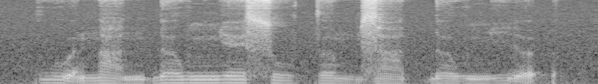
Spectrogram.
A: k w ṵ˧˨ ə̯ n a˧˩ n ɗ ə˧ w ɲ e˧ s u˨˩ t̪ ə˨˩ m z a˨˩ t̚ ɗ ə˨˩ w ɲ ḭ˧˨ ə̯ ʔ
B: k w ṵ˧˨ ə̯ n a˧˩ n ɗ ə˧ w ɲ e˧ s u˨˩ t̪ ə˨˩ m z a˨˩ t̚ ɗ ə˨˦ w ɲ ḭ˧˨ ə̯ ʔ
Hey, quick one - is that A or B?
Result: A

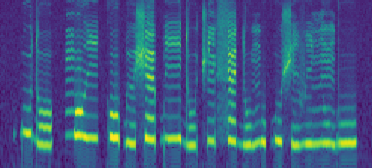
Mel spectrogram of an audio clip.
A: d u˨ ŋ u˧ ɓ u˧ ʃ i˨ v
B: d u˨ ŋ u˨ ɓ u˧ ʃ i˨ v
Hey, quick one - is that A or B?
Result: A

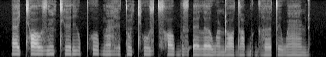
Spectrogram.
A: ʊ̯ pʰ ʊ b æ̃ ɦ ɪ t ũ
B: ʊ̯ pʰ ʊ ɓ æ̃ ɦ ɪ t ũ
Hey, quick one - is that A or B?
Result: A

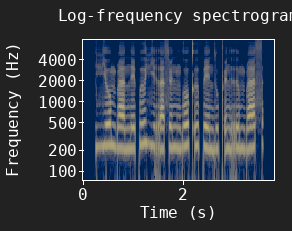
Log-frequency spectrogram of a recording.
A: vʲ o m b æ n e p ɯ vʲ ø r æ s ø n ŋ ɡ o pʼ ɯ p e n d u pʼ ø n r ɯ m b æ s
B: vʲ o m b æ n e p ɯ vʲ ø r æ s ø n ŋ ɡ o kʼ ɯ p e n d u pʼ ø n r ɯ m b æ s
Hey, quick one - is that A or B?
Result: B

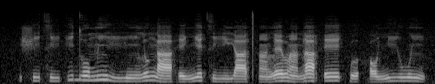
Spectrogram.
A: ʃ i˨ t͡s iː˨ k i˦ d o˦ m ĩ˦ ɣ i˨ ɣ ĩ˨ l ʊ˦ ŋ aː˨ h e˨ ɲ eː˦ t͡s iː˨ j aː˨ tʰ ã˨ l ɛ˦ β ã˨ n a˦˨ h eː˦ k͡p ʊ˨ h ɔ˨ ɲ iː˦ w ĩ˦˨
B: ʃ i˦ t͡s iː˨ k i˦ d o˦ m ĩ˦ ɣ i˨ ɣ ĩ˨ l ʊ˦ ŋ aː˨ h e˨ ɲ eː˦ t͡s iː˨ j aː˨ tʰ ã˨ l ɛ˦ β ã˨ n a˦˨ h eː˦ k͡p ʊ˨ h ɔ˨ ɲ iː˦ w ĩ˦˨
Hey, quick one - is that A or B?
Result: A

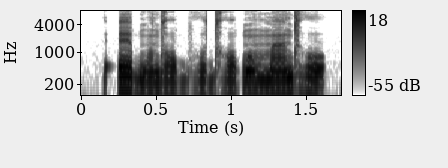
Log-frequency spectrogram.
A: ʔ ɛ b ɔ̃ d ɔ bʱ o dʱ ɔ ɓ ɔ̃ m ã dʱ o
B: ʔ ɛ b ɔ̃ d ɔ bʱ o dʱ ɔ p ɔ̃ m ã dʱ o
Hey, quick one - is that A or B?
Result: A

